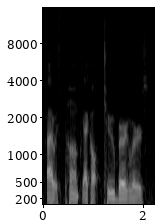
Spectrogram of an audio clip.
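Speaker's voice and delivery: ordinary talk, nothing marked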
